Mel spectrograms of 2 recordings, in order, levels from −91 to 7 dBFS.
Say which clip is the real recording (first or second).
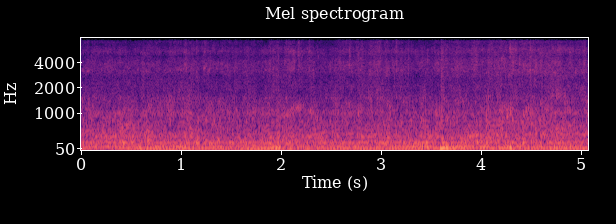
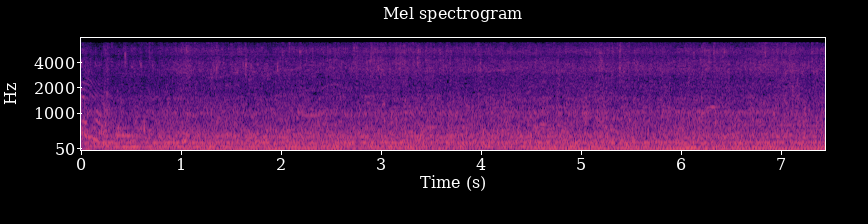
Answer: second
